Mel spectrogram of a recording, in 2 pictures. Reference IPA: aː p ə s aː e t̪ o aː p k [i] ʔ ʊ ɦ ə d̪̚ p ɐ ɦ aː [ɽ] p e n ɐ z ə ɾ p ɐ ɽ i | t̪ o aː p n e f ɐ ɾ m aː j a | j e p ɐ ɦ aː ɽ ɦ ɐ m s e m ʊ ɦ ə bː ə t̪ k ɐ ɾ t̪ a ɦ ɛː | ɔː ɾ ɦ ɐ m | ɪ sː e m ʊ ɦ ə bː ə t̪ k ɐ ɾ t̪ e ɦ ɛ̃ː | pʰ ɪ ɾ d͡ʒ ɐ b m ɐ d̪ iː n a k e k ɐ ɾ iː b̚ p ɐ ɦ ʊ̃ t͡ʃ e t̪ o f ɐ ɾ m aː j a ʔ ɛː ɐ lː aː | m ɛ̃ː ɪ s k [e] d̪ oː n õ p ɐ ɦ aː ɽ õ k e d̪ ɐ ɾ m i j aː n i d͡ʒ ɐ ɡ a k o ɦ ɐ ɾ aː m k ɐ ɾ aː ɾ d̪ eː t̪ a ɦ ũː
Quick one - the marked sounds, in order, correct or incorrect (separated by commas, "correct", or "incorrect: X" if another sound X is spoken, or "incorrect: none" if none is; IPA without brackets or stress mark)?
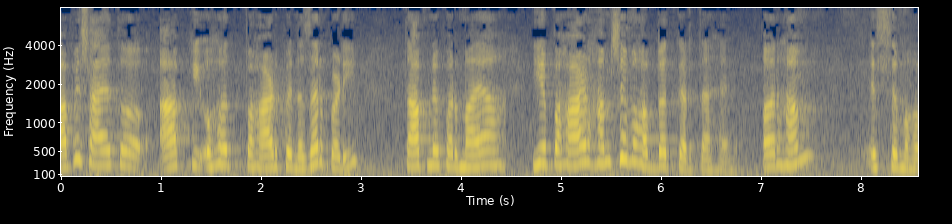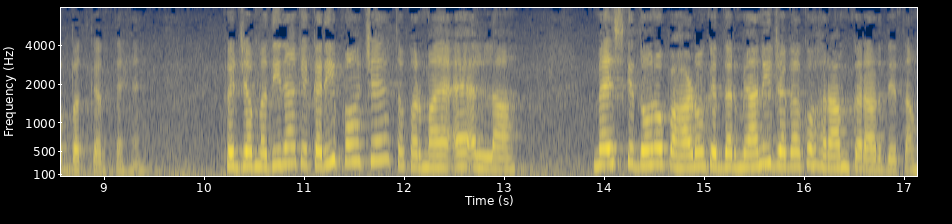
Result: correct, correct, correct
